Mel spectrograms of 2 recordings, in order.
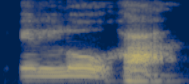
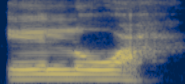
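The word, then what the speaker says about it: אלוה: sama patah aturannya Ha kan seharusnya ini bacanya adalah eloh Ha Begitu ya eloha tapi bukan Kenapa karena ada stolenpata ini stolen patanya jadi bacanya eloah artinya Allah Ya eloah itu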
